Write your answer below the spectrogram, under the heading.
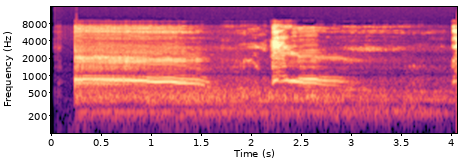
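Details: A puppy on the road gives a long, high, steady cry followed by a brief sharp yelp.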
